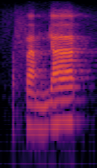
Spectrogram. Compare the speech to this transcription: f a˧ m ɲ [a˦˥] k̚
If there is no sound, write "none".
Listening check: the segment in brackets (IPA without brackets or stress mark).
aː˦˥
